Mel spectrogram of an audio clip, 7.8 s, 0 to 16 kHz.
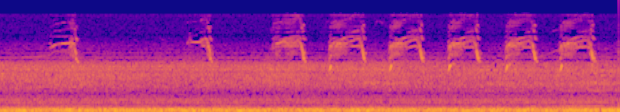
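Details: Southwest Florida bald eagles in March 2023, the nest's resident male grappling with an intruding adult; thin, high chittering notes with downward sweeps, sparse at first then repeated in a steady run, over a deep background drone.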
